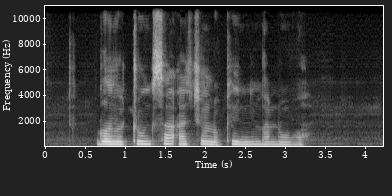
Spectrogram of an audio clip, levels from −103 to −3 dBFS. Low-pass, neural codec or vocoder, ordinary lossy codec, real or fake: none; autoencoder, 22.05 kHz, a latent of 192 numbers a frame, VITS, trained on one speaker; none; fake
